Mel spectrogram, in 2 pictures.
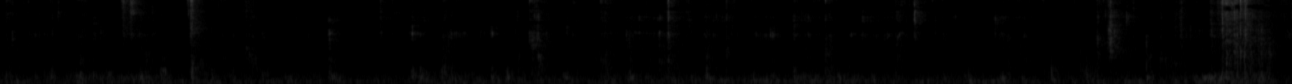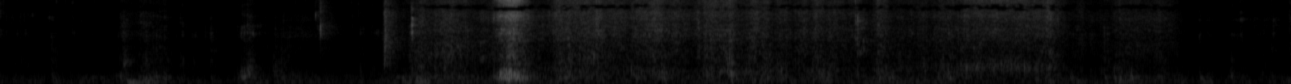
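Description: Close-miked chewing and biting of crispy birria pizza (cheese-topped folded tortilla), with soft crunches and wet mouth clicks. About two-thirds of the way in, a louder scratchy noise lasts several seconds, with one sharp sound near its start.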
